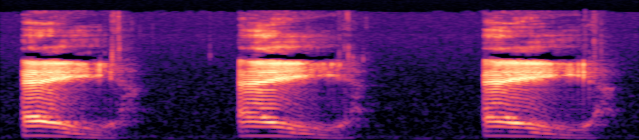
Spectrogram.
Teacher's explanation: of light pressure against the bottom teeth to e a e your tongue is flattened out there's a bit more pressure on your teeth and we're really pointing towards the front of the mouth so it goes a a a right and we use that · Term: diphthong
